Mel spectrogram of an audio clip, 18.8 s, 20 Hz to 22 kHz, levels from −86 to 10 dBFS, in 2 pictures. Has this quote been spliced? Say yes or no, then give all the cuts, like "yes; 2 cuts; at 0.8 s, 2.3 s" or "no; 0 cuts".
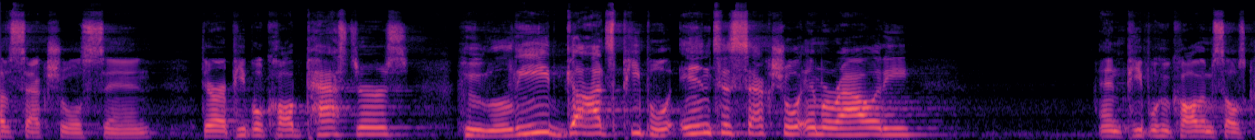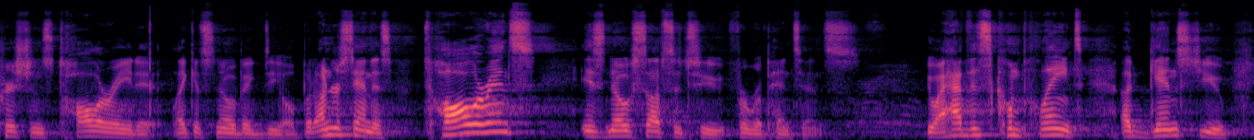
yes; 1 cut; at 16.4 s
